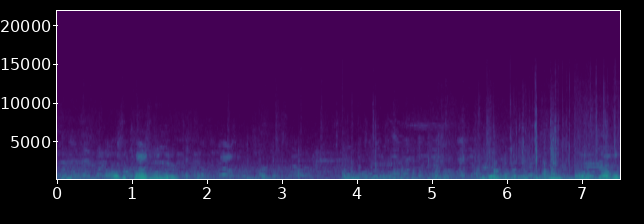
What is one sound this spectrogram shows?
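Young men shout and call out outdoors.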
